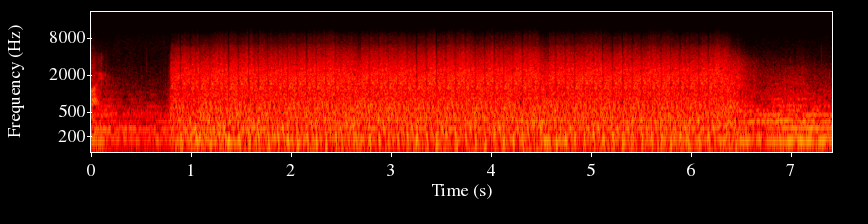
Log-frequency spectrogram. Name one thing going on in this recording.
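Aircraft engines roar loudly.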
